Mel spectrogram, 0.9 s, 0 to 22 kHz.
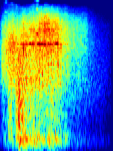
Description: equip_chain4.ogg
